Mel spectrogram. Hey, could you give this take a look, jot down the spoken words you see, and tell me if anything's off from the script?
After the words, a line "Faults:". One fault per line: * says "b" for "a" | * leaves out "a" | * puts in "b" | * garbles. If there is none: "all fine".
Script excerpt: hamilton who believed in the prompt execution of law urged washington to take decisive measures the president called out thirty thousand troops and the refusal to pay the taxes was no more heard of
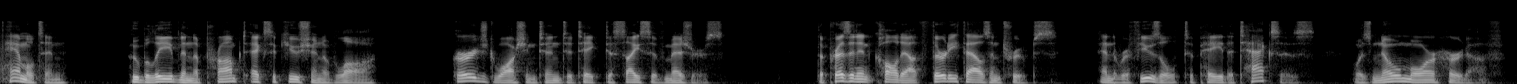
hamilton who believed in the prompt execution of law urged washington to take decisive measures the president called out thirty thousand troops and the refusal to pay the taxes was no more heard of
Faults:
all fine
